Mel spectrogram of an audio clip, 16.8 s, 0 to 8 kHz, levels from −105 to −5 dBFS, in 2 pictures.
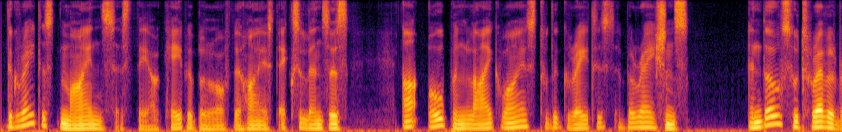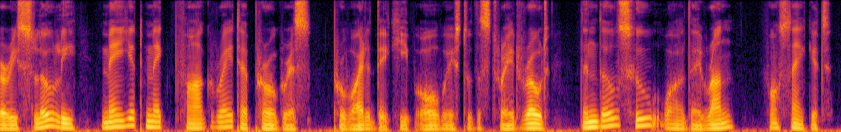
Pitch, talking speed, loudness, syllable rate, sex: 100 Hz, 165 wpm, -19 LUFS, 5.3 syllables/s, male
